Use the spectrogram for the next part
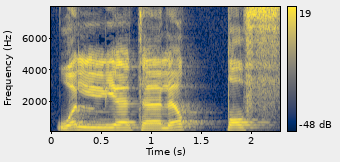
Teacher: karena lam bersebelahan dengan huruf tebal setelahnya yaitu ta, maka lam juga tidak serta-merta ditebalkan. Tetap harus ditipiskan.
